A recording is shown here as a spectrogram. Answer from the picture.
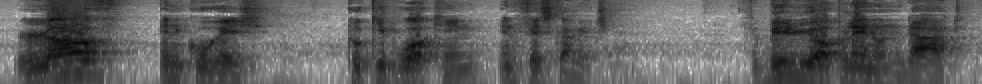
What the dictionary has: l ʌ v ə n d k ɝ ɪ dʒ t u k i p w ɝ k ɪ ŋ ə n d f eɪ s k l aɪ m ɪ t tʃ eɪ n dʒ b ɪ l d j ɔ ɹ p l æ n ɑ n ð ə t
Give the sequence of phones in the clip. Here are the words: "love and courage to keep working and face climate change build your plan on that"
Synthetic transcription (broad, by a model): l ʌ v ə n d k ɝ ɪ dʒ t u k i p w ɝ k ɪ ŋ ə n f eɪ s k aɪ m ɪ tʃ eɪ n b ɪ l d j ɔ p l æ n ɑ n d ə t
